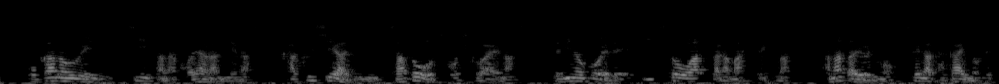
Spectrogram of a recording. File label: male liverec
